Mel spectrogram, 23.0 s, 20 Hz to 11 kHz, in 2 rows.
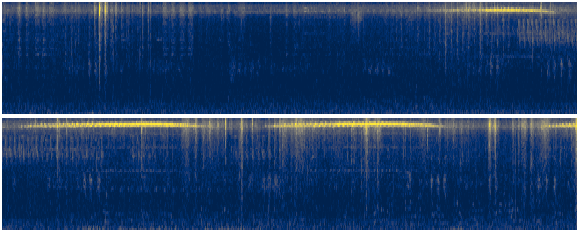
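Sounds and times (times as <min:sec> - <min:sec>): sticks rustling and clicking: 0:12.1 - 0:23.0.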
